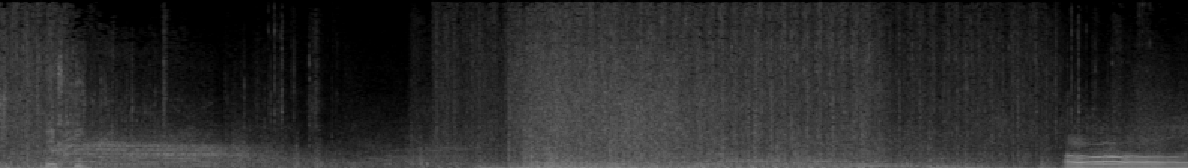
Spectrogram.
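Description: A gun is reloaded with sharp metallic clicks.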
